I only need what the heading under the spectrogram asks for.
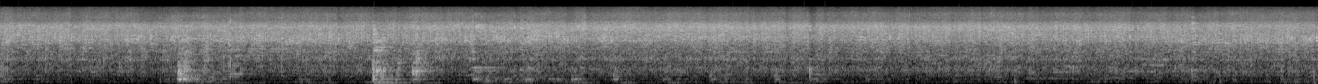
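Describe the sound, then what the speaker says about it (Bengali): Bitter gourd frying in hot oil in a wok gives a loud, steady sizzle and hiss, broken by a few clanks as it is stirred, with no voices. "কড়ায় তেল দিচ্ছি উচ্ছেটা ভাজবো আমি ভেজে নেব"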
